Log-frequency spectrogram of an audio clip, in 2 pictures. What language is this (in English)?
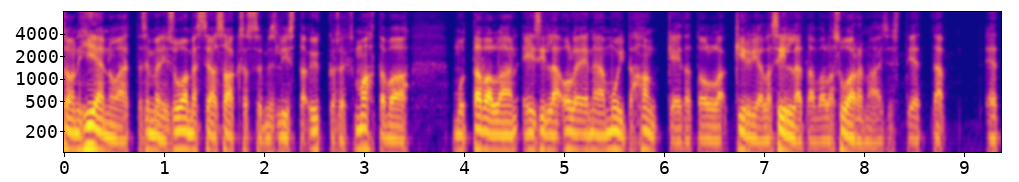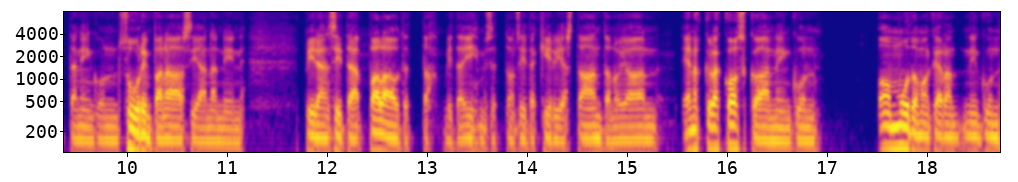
Finnish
